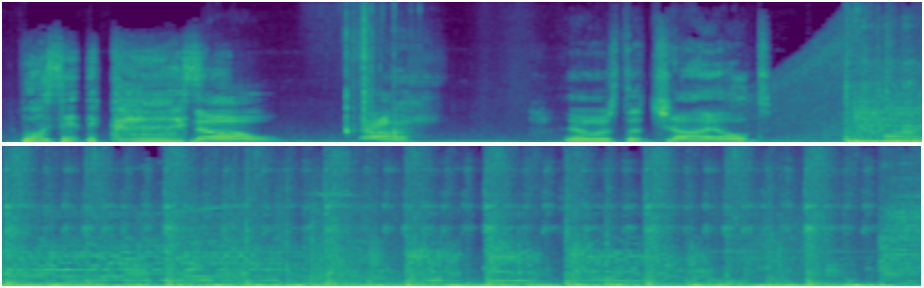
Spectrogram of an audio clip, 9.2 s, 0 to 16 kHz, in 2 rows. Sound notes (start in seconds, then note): 1.3 grunt; 1.7 shoulder clicks in place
